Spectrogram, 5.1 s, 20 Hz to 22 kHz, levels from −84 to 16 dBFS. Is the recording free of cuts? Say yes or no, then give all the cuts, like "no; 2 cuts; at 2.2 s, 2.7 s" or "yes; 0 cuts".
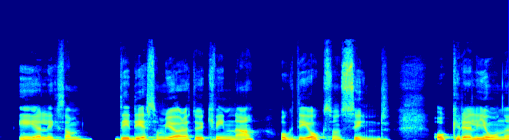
yes; 0 cuts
